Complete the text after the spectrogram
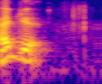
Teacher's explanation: Setelah habis qalqalahnya, sudah suara tidak berlanjut, mandek ya. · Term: syiddah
